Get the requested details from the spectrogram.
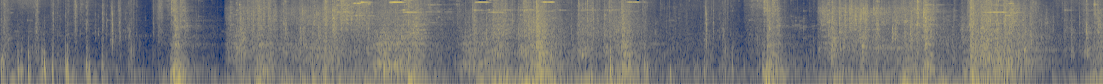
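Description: Metal panels clank and scrape as walls are reinforced.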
